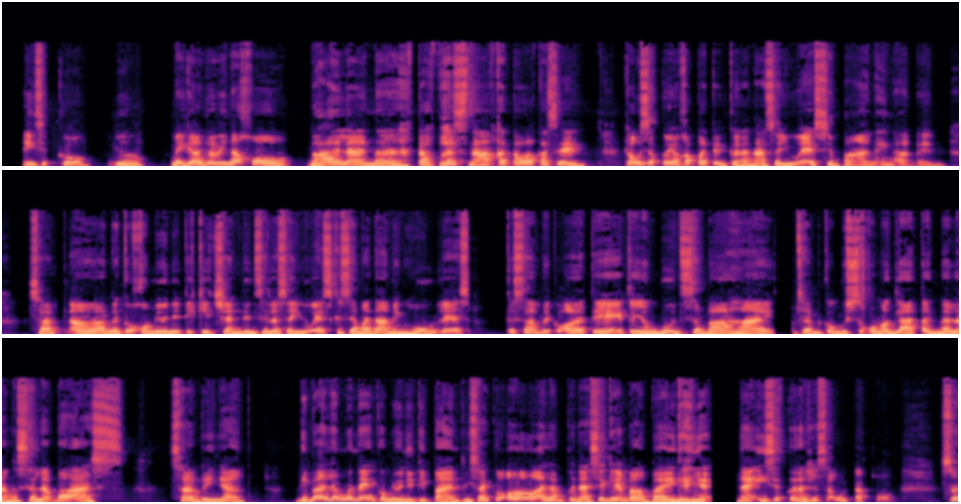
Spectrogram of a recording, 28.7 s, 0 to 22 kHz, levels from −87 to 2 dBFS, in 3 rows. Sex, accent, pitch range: female, Filipino, 205-265 Hz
